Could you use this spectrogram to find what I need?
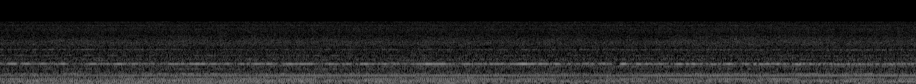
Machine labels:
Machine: slide rail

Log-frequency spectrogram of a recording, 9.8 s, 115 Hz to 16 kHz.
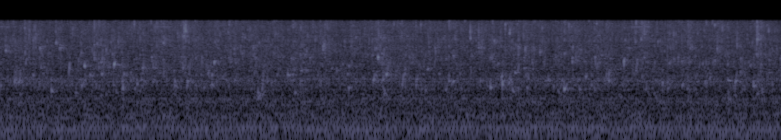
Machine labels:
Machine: pump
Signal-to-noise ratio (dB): 6 dB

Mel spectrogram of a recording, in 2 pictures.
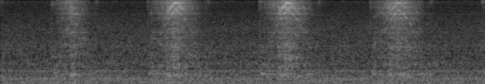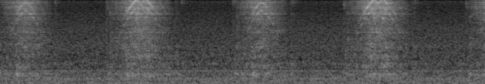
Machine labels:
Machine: slide rail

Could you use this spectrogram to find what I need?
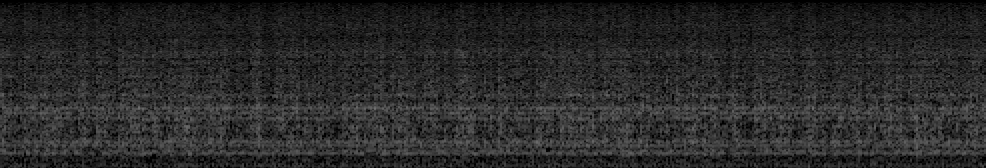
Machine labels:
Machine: pump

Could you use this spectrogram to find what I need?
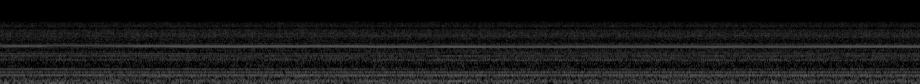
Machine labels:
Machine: pump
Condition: normal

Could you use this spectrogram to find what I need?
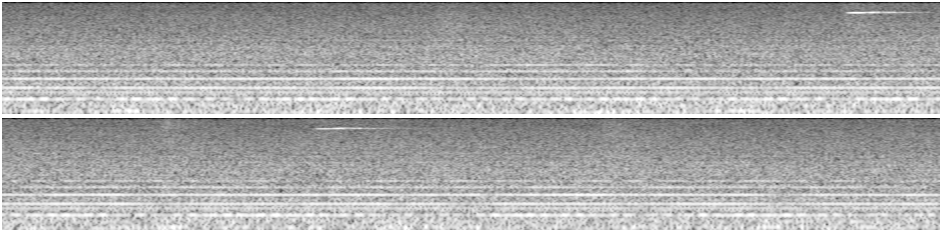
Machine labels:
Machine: fan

